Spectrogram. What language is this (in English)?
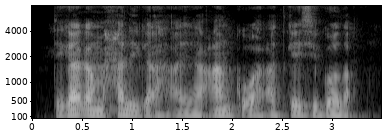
Somali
